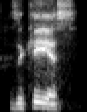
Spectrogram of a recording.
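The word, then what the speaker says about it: Zaccheaus: Give me the pronunciation. Oland Zakayas. Zakius.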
